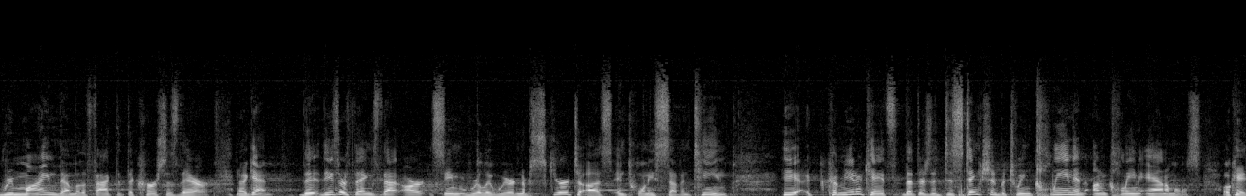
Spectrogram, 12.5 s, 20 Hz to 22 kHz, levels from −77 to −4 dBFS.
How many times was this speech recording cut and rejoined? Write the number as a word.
one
